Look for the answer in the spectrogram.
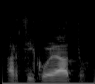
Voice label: "articolato", Veneto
